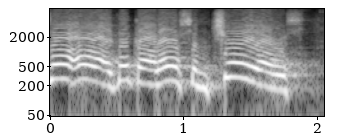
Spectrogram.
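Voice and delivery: put-on high-pitched little-kid voice; child's high, eager answer; six-year-old boy. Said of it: "the mother turned to the six-year-old".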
